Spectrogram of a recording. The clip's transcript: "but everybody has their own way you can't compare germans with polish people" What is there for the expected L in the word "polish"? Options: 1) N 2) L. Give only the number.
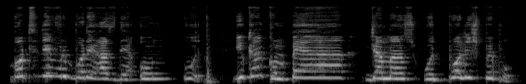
2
